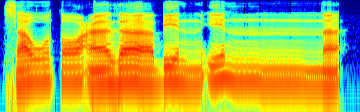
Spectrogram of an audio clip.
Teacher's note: Bin menjadi izhar karena tanwin bertemu dengan hamzah.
